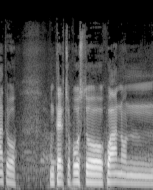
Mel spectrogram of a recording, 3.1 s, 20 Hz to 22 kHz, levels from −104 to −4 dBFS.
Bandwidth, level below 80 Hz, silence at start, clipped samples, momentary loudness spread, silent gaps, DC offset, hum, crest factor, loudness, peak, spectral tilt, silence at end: 13.5 kHz; -56 dBFS; 0 s; under 0.1%; 11 LU; none; under 0.1%; none; 20 dB; -18 LUFS; 0 dBFS; -6 dB/octave; 0 s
